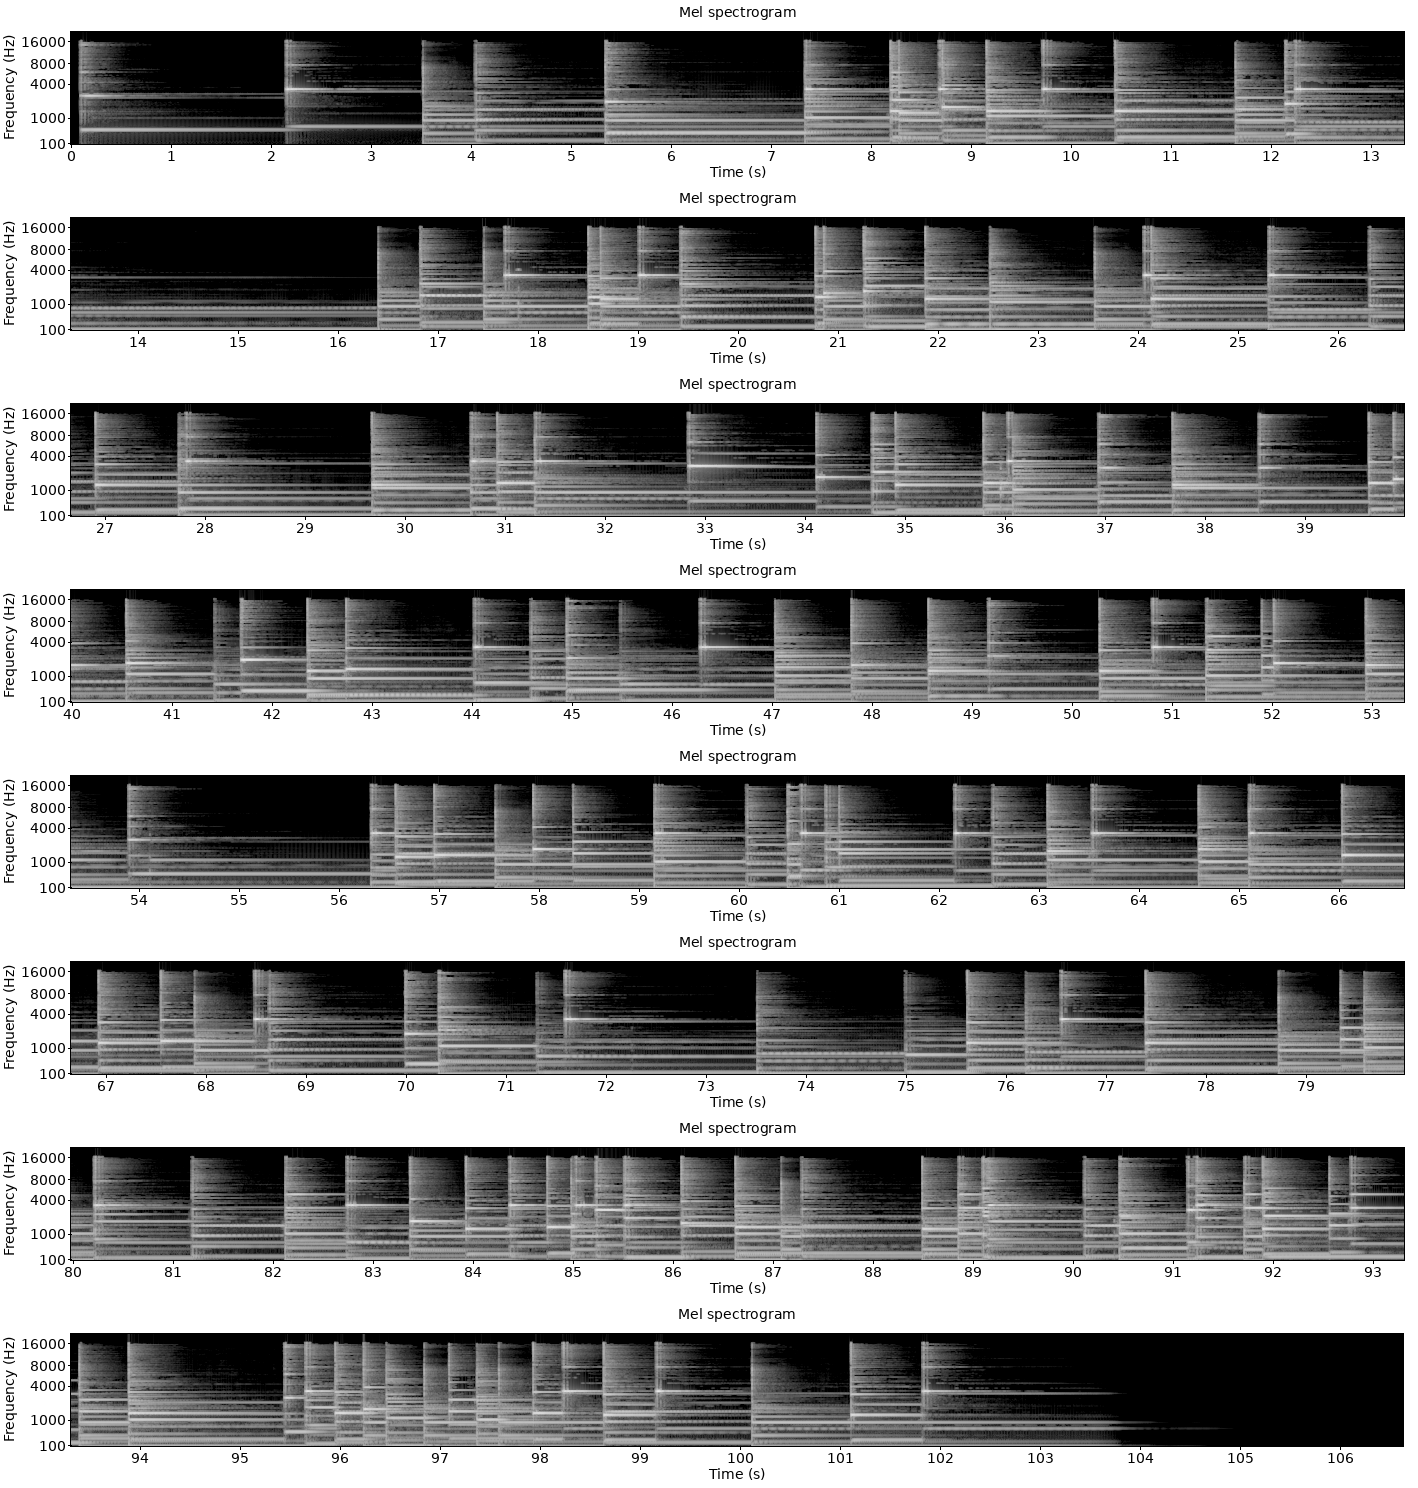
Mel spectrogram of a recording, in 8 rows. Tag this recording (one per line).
9et
atlas
balinese
calung
collider
data
experiment
gamelan
gangsa
hadron
jegogan
jublag
large
lhc
metallophone
physics
proton
sonification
